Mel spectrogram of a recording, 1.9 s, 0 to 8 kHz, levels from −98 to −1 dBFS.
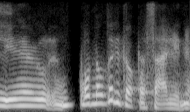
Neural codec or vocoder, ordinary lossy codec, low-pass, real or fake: codec, 16 kHz, 1 kbps, FreqCodec, larger model; Opus, 32 kbps; 7.2 kHz; fake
